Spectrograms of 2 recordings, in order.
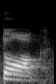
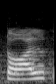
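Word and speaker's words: talk: इसको पढ़ते हैं टॉक। बहुत सारे छोटे बच्चे इसको टॉल्क भी पढ़ते हैं। पर यहां पर एल साइलेंट होता है।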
